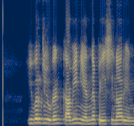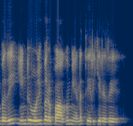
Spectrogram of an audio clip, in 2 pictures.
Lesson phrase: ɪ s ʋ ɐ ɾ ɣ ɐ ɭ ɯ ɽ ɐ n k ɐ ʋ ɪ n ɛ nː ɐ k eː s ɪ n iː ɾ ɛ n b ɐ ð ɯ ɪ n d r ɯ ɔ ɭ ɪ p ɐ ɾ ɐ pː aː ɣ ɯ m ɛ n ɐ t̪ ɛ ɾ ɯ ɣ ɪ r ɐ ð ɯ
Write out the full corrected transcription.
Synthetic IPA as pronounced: ɪ ʋ ɐ ɾ ɣ ɐ ɭ ɯ ɽ ɐ n k ɐ ʋ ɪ n ɛ nː ɐ p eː s ɪ n aː ɾ ɛ n b ɐ ð ɯ ɪ n d r ɯ ɔ ɭ ɪ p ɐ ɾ ɐ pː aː ɣ ɯ m ɛ n ɐ t̪ ɛ ɾ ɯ ɣ ɪ r ɐ ð ɯ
